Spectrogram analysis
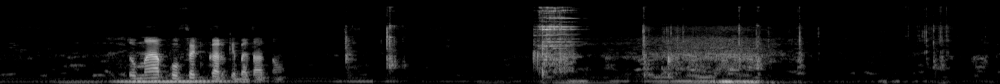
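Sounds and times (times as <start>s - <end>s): metallic clink: 5.3s - 6.0s.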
